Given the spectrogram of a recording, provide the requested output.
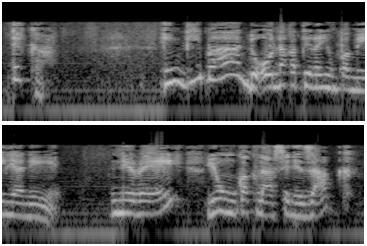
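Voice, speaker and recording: Sharp, animated wealthy Filipino wife. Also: female voice, mid-range voice, slow pace, long pauses. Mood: wary, questioning. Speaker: radio drama actor. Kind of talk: Filipino radio drama acting. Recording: dull, faintly noisy radio recording.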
